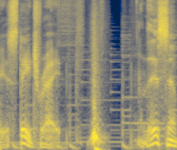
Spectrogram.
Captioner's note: air whooshing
